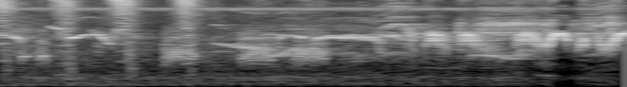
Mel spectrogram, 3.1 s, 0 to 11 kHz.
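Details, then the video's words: A caged Chinese Hwamei, said to be 90% pure, that sings with nodding, lion-dance movements. Brief whistled notes are broken by sharp broadband clicks and taps, ending in a quick warbled phrase. "Họa mi thuần 90%, chơi cánh, hót gật gù múa lân"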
